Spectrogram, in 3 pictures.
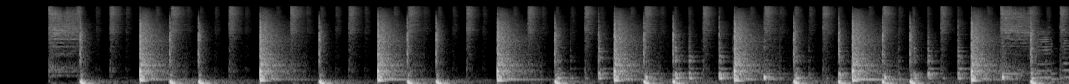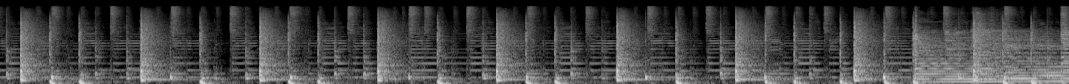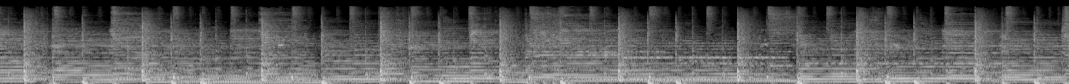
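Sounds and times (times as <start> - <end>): drum kit playing a groove: 0.5 - 32.0
held instrument notes: 10.4 - 32.0.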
